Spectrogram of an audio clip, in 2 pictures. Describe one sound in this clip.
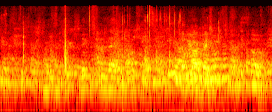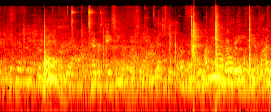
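Plastic checkers click as they are moved on a wooden board.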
